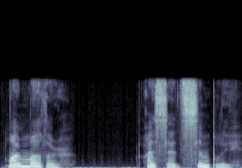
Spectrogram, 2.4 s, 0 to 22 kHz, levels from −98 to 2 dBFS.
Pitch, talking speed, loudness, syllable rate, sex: 230 Hz, 125 wpm, -17 LUFS, 4.2 syllables/s, female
